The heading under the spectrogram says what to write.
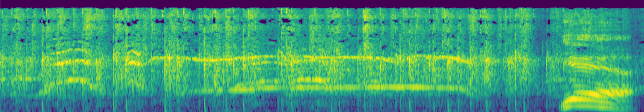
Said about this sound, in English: Can we get a round of applause in there, Max, for it?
